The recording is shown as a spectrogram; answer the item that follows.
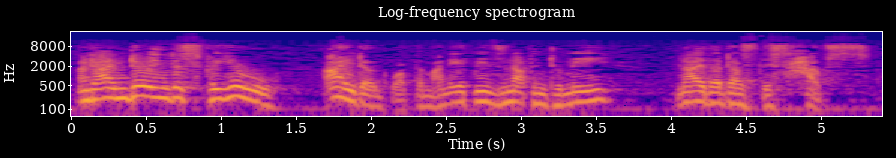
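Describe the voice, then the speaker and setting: A woman's voice: sits low, lively intonation, normal speed, slight background noise. An actress playing a scheming, middle-aged mother in an old radio drama, imperious and silky in manner. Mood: cold, determined. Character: scheming, domineering mother with a sweet, coaxing front.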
